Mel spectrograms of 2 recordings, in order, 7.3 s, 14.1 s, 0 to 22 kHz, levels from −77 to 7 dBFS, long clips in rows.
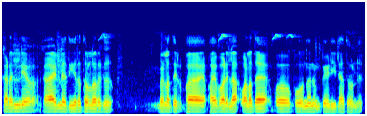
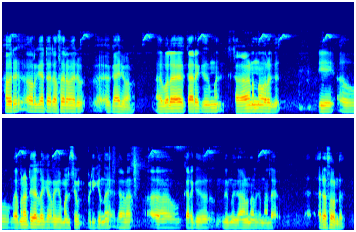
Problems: background sounds at intervals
